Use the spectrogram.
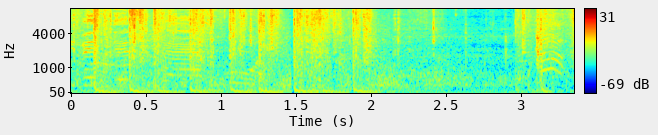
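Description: A heavy machine gun in World War Z fires rapid, dense bursts of loud, close shots for about three seconds, tapering slightly at the end.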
